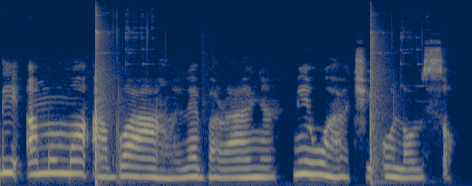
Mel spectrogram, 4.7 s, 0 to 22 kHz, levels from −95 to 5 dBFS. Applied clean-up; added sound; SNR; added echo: none; Shatter; 15 dB; none.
